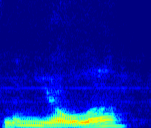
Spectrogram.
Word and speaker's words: Mignola: This is Mike Mignola. Mignola, by the way, is spelled M-I-G-N-O-L-A. The G and the N are spelled like it's pronounced like an N-Y.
